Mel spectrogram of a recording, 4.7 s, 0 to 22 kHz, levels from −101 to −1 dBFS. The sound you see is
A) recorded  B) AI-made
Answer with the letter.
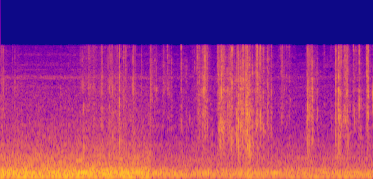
A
